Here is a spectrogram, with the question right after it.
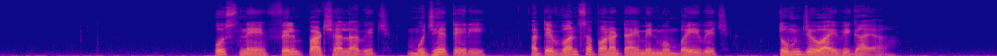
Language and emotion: Punjabi, neutral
